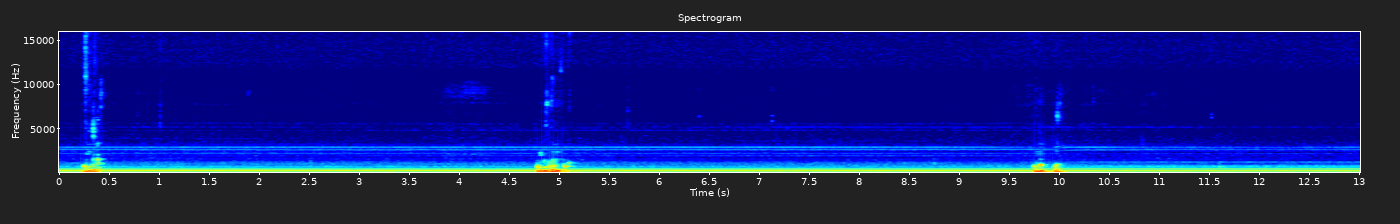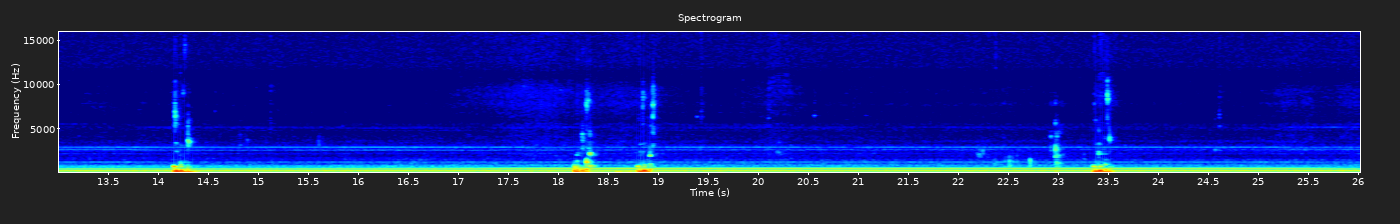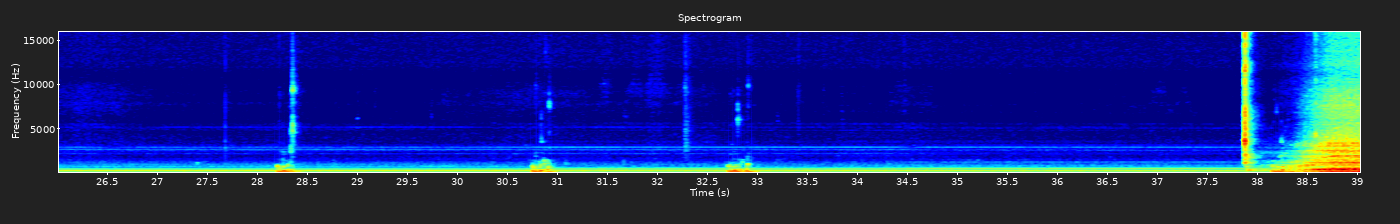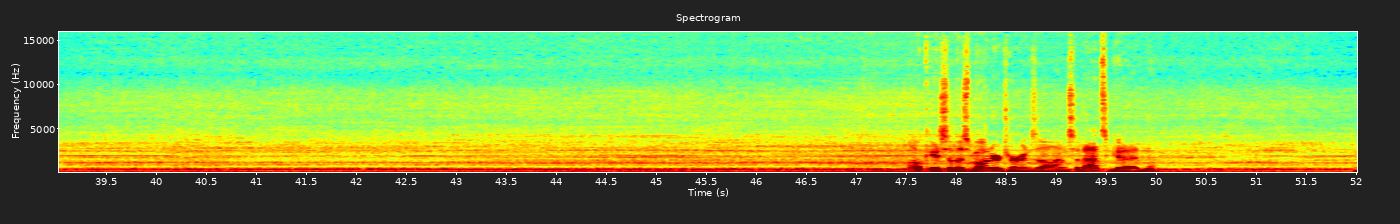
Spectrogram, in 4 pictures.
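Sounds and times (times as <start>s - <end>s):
furnace motor running: 38.2s - 52.0s
low electrical hum: 38.2s - 52.0s.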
